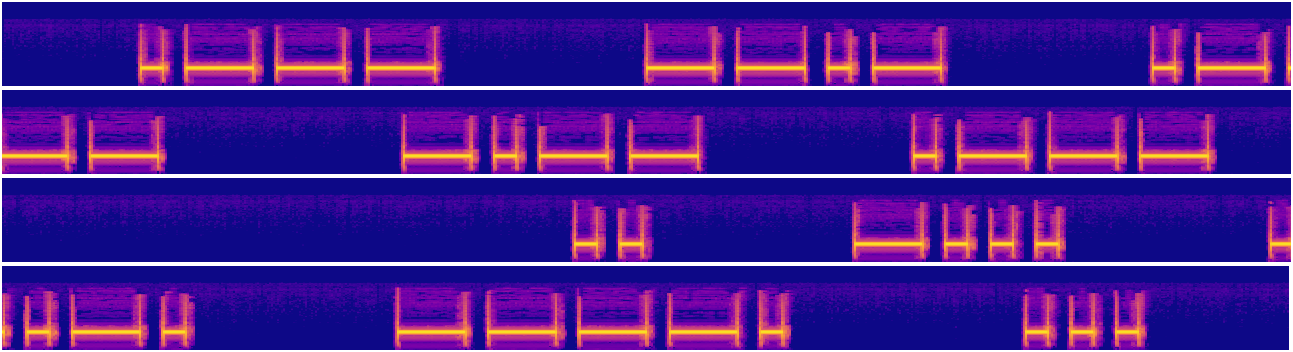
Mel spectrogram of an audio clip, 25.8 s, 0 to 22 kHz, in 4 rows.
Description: Morse code, heard as a keyed tone, about 10 wpm, spaced as for 6 wpm, 800 Hz. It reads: JQJYJ IBF9S
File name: LEZIONI / 8 YJ45 / 8 YJ ws 10wpm 4043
